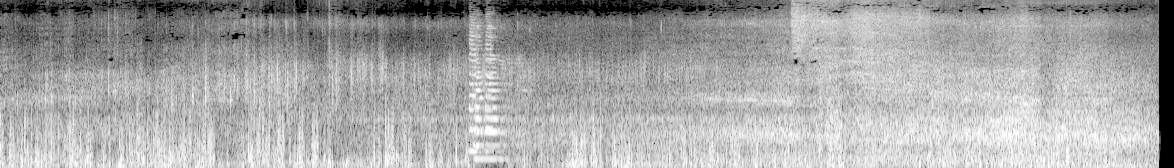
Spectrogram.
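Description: Roadside traffic and wind noise with a truck drawing near. About five seconds in, a single short truck horn toot. From about eight seconds the truck's engine and tyre noise grows louder as it passes close.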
